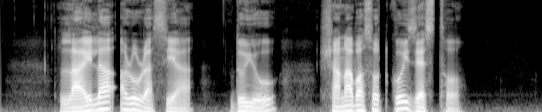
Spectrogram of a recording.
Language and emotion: Assamese, neutral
